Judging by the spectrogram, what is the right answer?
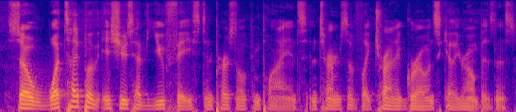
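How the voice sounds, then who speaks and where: A man with an American accent talks at a moderate pace with hardly any pauses, his very deep, low voice carrying vocal fry and very wide pitch swings. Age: 20s. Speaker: podcast host. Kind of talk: casual interview. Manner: animated.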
